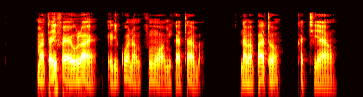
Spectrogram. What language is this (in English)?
Swahili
